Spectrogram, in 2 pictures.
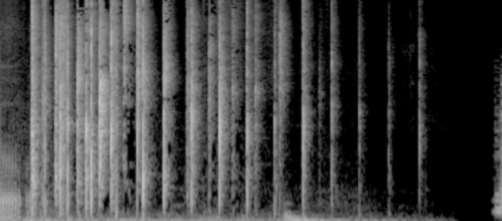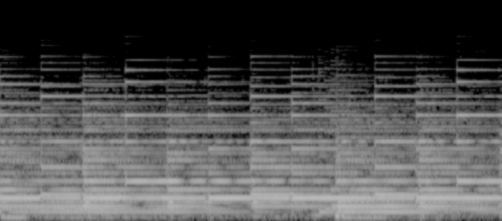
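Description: A quick burst of hand claps from a few people, sharp and loud at first, then thinning out and fading over about four seconds before a sustained musical tone begins.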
